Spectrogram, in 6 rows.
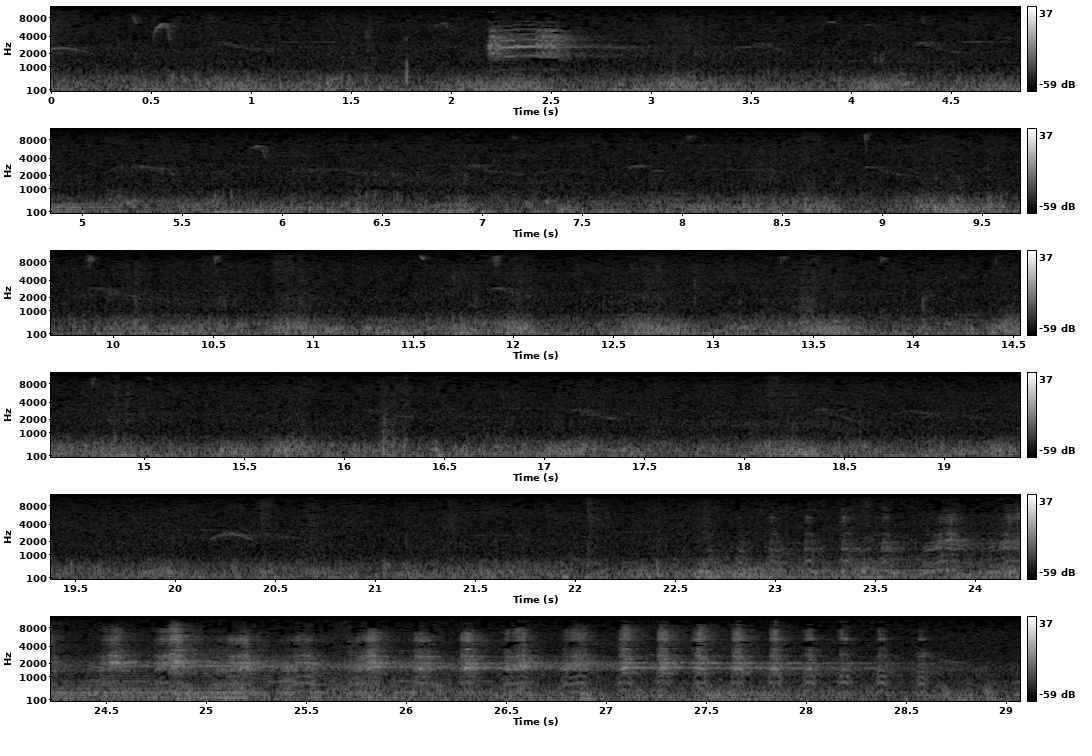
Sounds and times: grass munching cow 0.0 - 29.0
buff necked ibis 2.2 - 3.0
buff necked ibis 22.6 - 29.0

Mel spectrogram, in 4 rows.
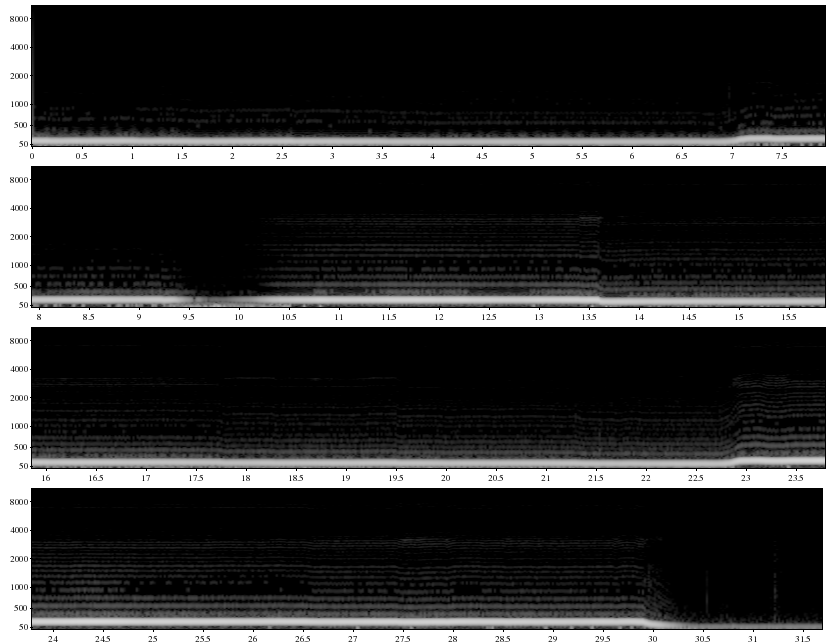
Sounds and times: vibrator 0.0 - 30.4

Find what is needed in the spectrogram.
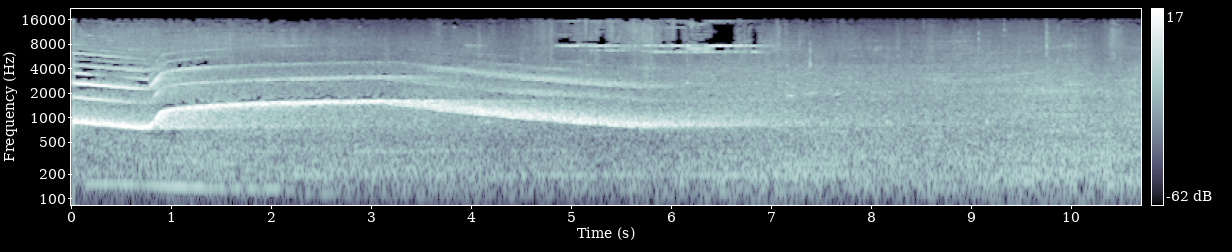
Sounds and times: ambulance 0.0 - 10.3

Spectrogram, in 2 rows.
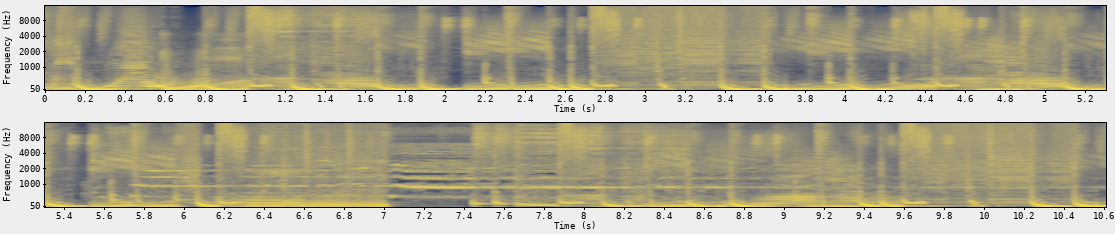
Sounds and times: Bass 0.0 - 7.0
Bass 7.8 - 10.6

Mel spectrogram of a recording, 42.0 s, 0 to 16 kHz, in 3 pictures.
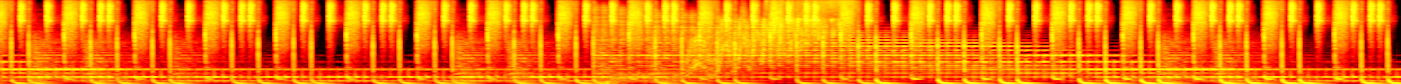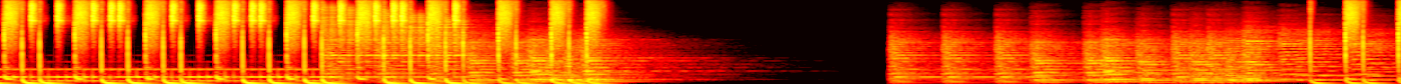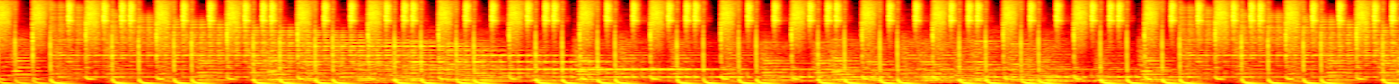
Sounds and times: song 0.0 - 21.3
song 25.9 - 42.0

